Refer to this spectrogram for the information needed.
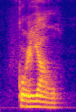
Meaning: curiara, dugout, hollowed-out canoe, pirogue
- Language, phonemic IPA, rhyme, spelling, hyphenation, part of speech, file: Dutch, /kɔrˈjaːl/, -aːl, korjaal, kor‧jaal, noun, Nl-korjaal.ogg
